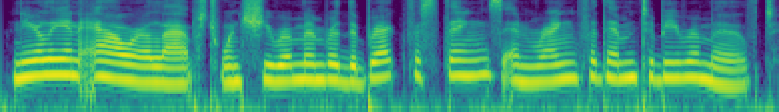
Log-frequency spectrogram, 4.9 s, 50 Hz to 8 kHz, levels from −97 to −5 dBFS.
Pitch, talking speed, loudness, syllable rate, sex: 225 Hz, 210 wpm, -15 LUFS, 5.5 syllables/s, female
